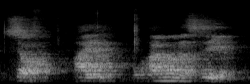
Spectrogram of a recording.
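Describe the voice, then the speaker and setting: A man's voice: on the high side, flat delivery, slow, fairly bright tone. A man directing actors at a rehearsal, encouraging and hands-on, often repeating himself. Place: rehearsal stage. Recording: echoey room from far off, background noise.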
